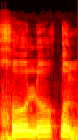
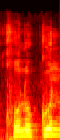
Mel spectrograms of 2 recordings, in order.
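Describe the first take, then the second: First: Higher, deliberate খুলুকুন with Arabic qaf, "qun"; qaf from the throat. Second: খুলুকুন with an ordinary front "k" in কুন; higher-pitched খুলুকুন, ending "kun" rather than "qun"; qaf softened to kaf. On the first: Teacher models the word for learners, throaty qaf in খুলুকুন. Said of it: "কফ কিন্তু গলায় যেতে হবে". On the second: Teacher shows the learners' error, plain kaf in খুলুকুন. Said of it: "বললে কাফ হয়ে যাবে". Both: Shown as a demonstration.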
